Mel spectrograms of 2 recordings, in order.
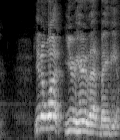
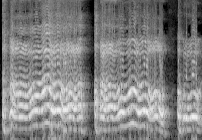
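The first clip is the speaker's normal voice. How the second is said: put-on loud, high sustained baby wail; full-blast singer's imitation of a crying baby; baby sound; 10 semitones higher, 12 dB louder than usual. Shown as a demonstration. Singer showing the best carrying sound, loud baby wail. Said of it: "the best carrying sound is still the baby sound".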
